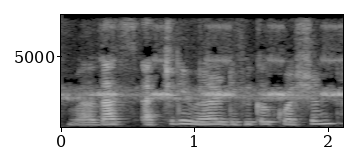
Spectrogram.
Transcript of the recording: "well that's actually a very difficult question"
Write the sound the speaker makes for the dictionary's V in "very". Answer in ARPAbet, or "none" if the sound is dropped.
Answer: V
